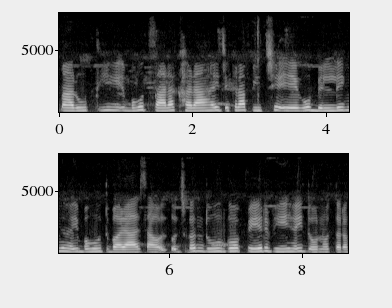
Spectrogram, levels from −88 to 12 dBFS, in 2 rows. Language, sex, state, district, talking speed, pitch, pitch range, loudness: Bajjika, female, Bihar, Vaishali, 145 wpm, 220 Hz, 210-235 Hz, -16 LUFS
